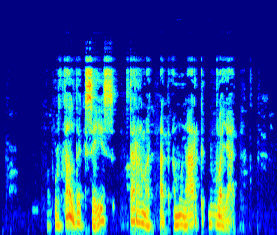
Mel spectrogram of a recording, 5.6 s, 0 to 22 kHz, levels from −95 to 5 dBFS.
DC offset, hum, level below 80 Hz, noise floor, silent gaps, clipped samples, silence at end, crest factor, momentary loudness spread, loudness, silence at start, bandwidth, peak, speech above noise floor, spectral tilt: under 0.1%; none; -58 dBFS; -64 dBFS; none; under 0.1%; 0.85 s; 22 dB; 15 LU; -20 LUFS; 0.95 s; 11 kHz; 0 dBFS; 42 dB; -3 dB/octave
